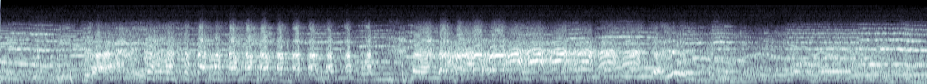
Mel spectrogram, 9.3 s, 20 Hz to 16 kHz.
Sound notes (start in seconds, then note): 0.8 laughing; 0.9 laughing Wildly, Hooting; 6.5 chattering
